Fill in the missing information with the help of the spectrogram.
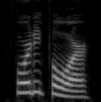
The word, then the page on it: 44: British English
